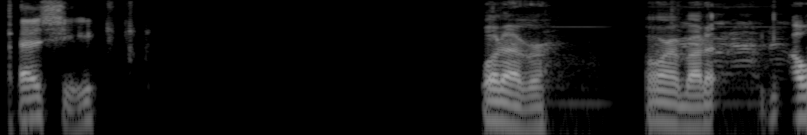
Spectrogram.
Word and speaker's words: Pesci: You called him Joe Pesky instead of Pesci.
